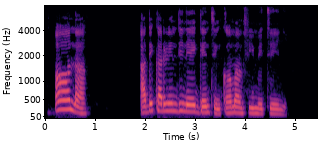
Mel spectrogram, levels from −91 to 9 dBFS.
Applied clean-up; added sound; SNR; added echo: none; none; none; none.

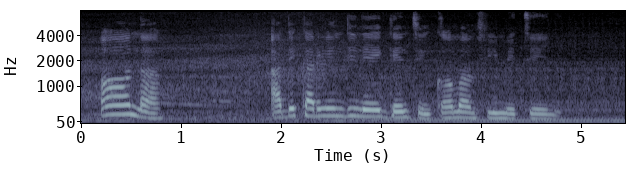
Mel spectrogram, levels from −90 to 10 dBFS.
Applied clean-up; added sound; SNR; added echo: none; Motor vehicle (road); 13 dB; none.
